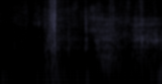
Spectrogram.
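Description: Near silence, with a faint brief rustle about half a second in.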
